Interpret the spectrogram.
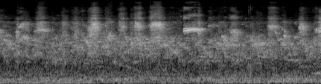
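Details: Breeding pair of red-eye lutino budgerigars, king-size male and undersize female, in captivity; rapid high warbling chatter with quick whistled chirps and short squawks repeating.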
